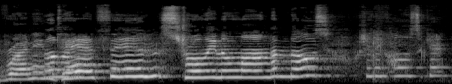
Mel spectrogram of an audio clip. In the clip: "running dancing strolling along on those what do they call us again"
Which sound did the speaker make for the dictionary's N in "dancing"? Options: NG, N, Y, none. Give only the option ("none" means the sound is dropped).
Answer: none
